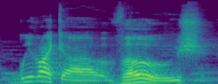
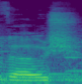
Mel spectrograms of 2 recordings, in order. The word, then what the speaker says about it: Vosges: Yeah, it's like the mountain range, I think. Yeah. Right. I think so. Probably. And it's probably pronounced the same. Yeah.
